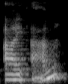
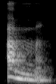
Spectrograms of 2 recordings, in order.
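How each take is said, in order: First: The two words are said separately in full. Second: The two words merge into one short syllable. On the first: "quand elle n'est pas contractée, je prononce" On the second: "Quand elle est contractée, je prononce"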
